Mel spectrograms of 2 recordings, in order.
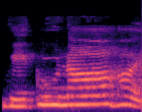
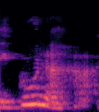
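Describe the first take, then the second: First: The ending is drawn out with an extra vowel. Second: The ending is short with a brief breathy release. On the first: The speaker calls it wrong. "ಸ್ವಲ್ಪ ದೀರ್ಘ ಮಾಡಿದ್ವಿ ... ಇಲ್ಲ" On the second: The speaker calls it right. "ವಿಗುಣಃ ಅಷ್ಟೇ"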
